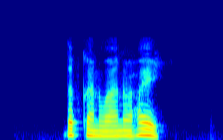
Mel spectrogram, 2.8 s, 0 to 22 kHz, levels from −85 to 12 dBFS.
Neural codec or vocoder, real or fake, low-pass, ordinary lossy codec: codec, 16 kHz, 1.1 kbps, Voila-Tokenizer; fake; 7.2 kHz; none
